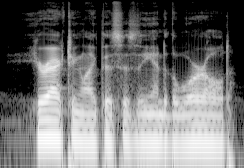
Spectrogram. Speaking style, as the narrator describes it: I said softly

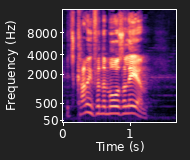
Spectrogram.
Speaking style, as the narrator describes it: Kilvir shouted

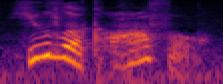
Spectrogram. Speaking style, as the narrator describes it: After a slight hesitation, she whispered

